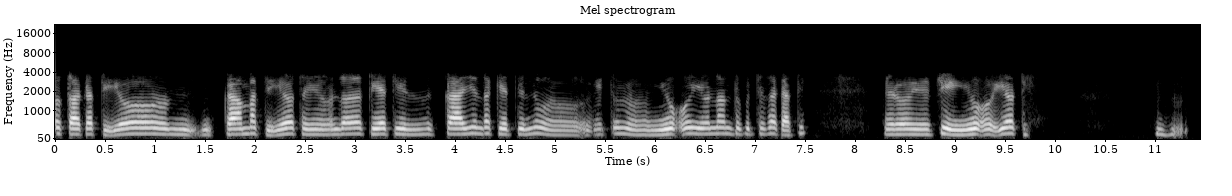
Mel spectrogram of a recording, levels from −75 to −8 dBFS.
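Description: From the start the whole thing runs through an AMR narrowband mobile codec, and a heavily squeezed one. Nothing gets through above 4 kHz, and the voice has that buzzy, synthetic edge you get when the vocal-tract model is starved of bits, which points to one of the low modes, around 6 kbps.

Then at 5.32 s there are lost AMR speech frames, running to 5.47 s. The decoder papers over the gap by repeating the last good pitch and spectral settings at falling level, so the speech smears and sags before it recovers a bit roughly. The gap fits roughly three lost frames, about 60 ms.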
